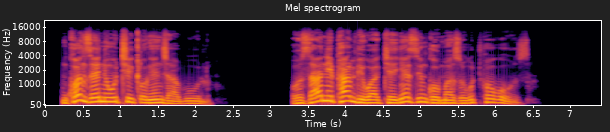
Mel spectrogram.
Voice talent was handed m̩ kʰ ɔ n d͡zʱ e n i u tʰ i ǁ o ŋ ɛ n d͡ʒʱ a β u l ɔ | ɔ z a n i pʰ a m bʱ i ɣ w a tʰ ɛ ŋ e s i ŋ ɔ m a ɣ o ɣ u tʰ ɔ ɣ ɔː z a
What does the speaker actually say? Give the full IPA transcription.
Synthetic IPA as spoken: m̩ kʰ ɔ n d͡zʱ e n i u tʰ i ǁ ɔ ŋ ɛ n d͡ʒʱ a β uː l ɔ | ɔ z a n i pʰ a m bʱ i ɣ w a kʰ ɛ ŋ e z i ŋ ɔ m a z o ɣ u tʰ ɔ ɣ ɔː z a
